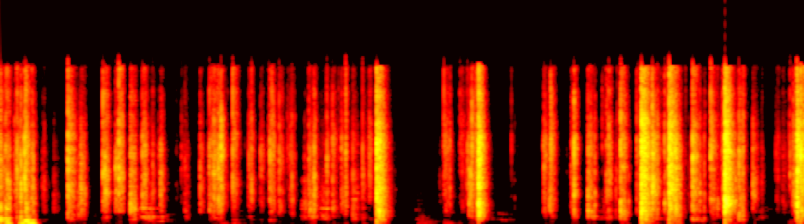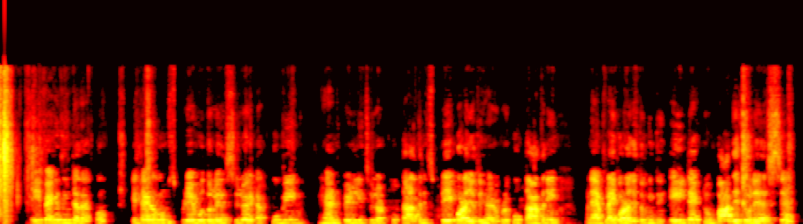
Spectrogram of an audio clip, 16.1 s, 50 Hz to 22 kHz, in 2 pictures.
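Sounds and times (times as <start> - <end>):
plastic packaging clicks and rustles: 0.0 - 8.4.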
